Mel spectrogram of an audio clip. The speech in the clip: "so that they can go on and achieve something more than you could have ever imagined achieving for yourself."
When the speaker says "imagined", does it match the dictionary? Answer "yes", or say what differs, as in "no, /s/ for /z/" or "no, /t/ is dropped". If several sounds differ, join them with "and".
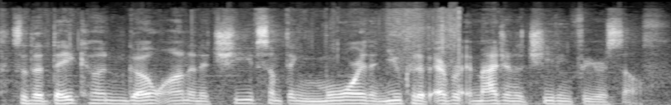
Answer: yes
